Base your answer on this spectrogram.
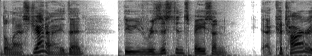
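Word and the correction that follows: D'Qar: is, am I saying that right? – Dakar. – Yes.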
